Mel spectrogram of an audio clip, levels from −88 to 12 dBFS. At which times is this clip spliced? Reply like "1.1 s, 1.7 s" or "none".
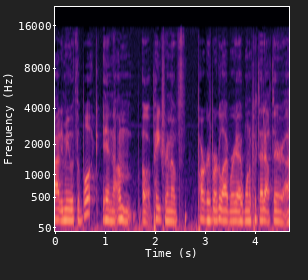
1.2 s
